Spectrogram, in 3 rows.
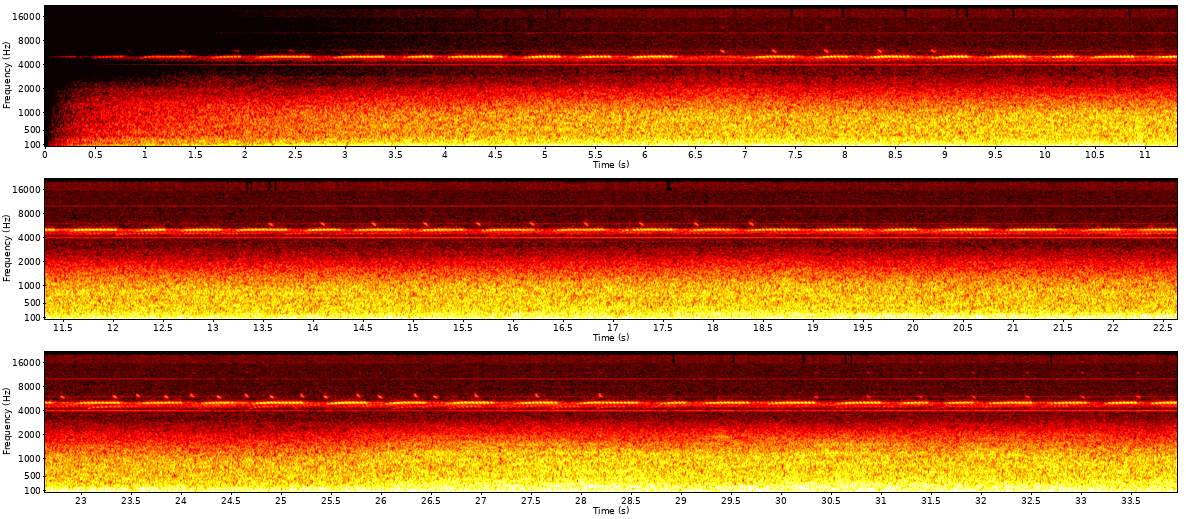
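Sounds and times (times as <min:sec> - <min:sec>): low rumble of city traffic: 0:00.1 - 0:33.9
crickets chirping: 0:00.5 - 0:33.9.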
